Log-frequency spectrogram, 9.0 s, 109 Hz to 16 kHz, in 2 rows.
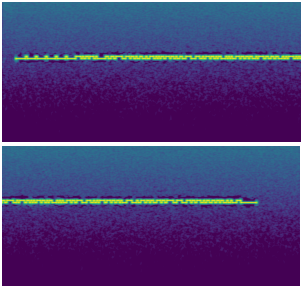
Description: RTTY (50 baud, 170 Hz shift), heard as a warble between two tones, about 2200 Hz centre. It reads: IT WAS WON BY LEICESTER BY ONE GOAL TO NIL.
